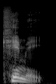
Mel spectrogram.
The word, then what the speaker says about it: Kimi: by uh steven soderbergh when i said kimmy and you said how'd you spell it i said k-i-m-i like that okay so directed by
